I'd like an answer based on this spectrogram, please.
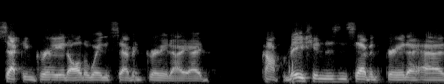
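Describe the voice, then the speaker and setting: Here is a man with a plain, everyday voice and an American accent. His medium pitch stays in fairly even intonation at a fairly quick pace. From New Jersey, US Northeast. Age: 20s. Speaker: former missionary, music producer. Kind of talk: casual interview, life story. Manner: casual, many fillers.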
